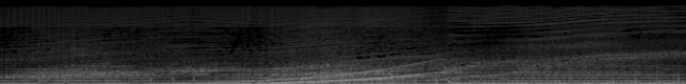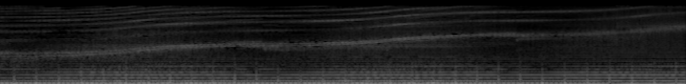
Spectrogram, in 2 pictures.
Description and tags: A few high quality ambient/space sounds to start.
